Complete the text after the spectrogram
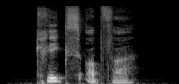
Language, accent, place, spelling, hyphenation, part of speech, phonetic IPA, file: German, Germany, Berlin, Kriegsopfer, Kriegs‧op‧fer, noun, [ˈkʁiːksˌʔɔp͡fɐ], De-Kriegsopfer.ogg
- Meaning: victim of war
